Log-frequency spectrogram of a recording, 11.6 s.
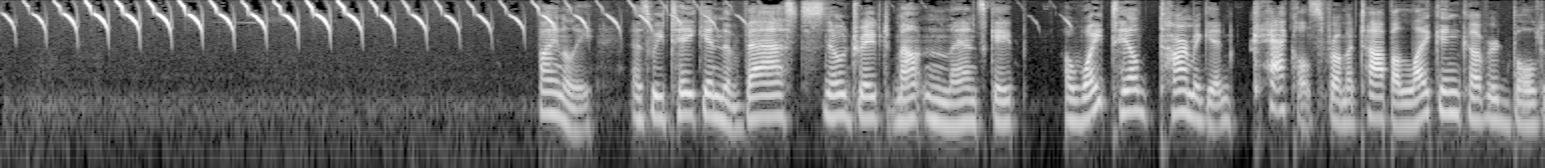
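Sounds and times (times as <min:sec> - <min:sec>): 
American pipit song of repeated sharp descending notes: 0:00.0 - 0:05.8
speech: 0:04.0 - 0:11.5.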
